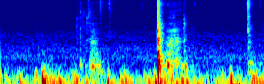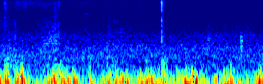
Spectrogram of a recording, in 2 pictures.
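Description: Clothing rustles and brushes close by.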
